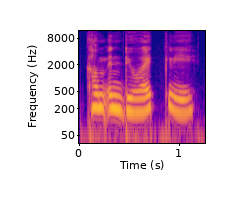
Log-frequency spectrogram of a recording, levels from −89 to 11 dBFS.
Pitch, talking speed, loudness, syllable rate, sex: 185 Hz, 140 wpm, -14 LUFS, 4.6 syllables/s, female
